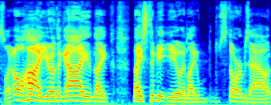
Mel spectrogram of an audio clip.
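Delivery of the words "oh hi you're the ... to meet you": high, loud, pissed-off yell. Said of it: "yells in, uh, Dean's face".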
